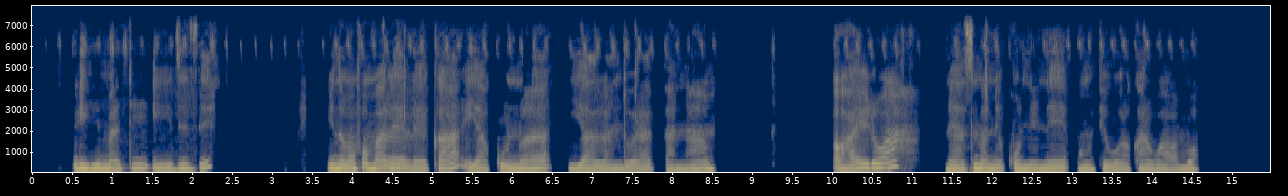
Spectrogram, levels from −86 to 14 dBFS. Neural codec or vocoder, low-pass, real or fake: none; 7.2 kHz; real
